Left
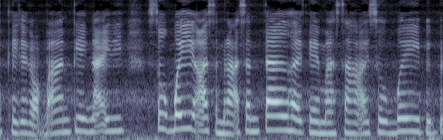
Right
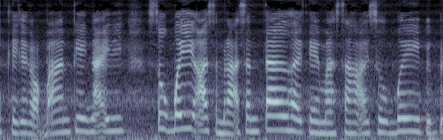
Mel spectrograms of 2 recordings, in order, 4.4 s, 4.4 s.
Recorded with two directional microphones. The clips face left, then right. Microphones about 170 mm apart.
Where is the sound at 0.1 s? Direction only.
30° left (ahead or behind).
